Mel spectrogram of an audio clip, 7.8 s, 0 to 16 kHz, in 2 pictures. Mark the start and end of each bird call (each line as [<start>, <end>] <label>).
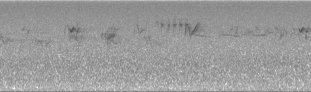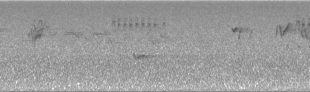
[0.00, 2.51] Western Tanager (Piranga ludoviciana)
[0.41, 1.81] Dusky Flycatcher (Empidonax oberholseri)
[1.51, 2.81] Mountain Chickadee (Poecile gambeli)
[3.61, 5.01] Dusky Flycatcher (Empidonax oberholseri)
[5.01, 6.61] Mountain Chickadee (Poecile gambeli)
[5.21, 6.41] Mountain Quail (Oreortyx pictus)
[6.31, 7.77] Dusky Flycatcher (Empidonax oberholseri)
[6.71, 7.77] Northern Flicker (Colaptes auratus)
